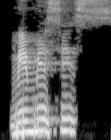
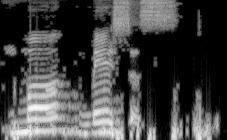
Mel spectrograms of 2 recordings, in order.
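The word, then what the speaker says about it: mimesis: तो सबसे पहला है, अब इसका प्रोनाउंसिएशन भी आप अच्छे से देखना, आप पढ़ेंगे मिमेसिस, माइमेसिस, लेकिन इसको पढ़ते हैं ममेसस, ममेशस, इसको ममेसस पढ़ा जाता है क्योंकि ग्रीक वर्ड है ये।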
